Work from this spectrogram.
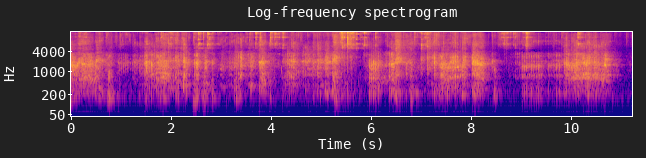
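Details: Playful dominance contest between dogs trying to claim one another; continuous raspy growls and snarls rise and fall in overlapping bursts, loudest toward the middle and end, in an indoor room.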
